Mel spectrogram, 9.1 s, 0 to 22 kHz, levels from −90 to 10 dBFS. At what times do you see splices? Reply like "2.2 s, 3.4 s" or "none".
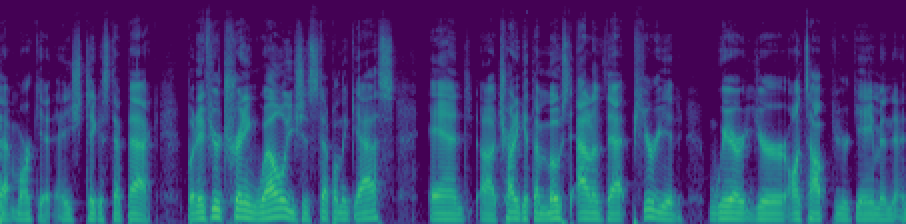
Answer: none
